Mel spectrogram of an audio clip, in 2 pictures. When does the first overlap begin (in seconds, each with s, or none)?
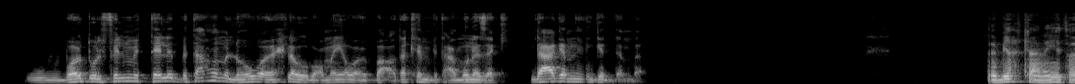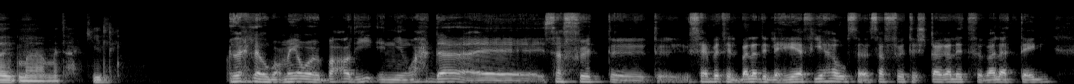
none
